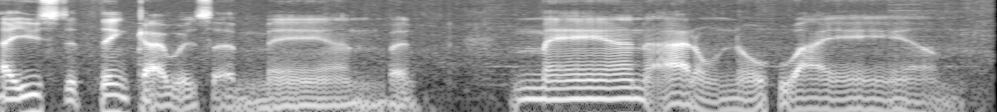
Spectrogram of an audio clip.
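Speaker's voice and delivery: very low, quiet, hushed creaky vocal fry. Showing the others a voice during the conversation, using vocal fry. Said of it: "the vocal fry when you go like this".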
